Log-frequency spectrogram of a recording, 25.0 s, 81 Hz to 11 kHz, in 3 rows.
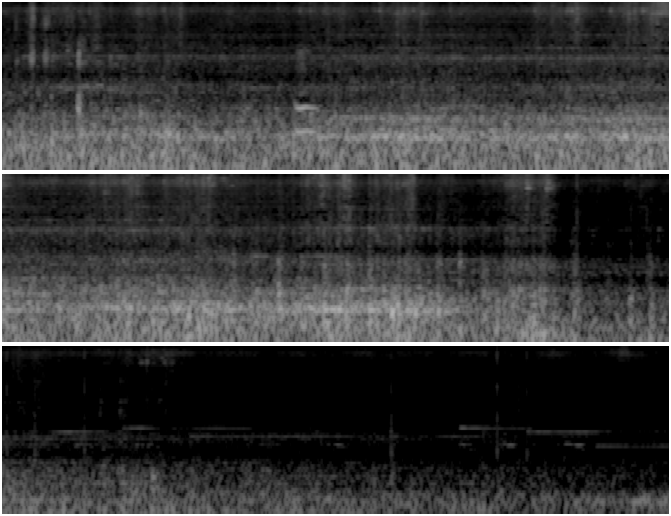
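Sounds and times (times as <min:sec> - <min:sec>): train wheels clacking on rails: 0:00.0 - 0:19.1
passenger train rumbling past: 0:00.0 - 0:22.8.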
